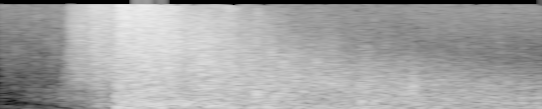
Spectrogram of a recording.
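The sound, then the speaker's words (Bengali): Thunder in a storm on a rainy night, with lightning flashing. A sudden loud, broad crack gives way to a long, heavy rumble that stays strong and only slowly eases off, with no voices. “তখন বিদ্যুৎ চমকাল”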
